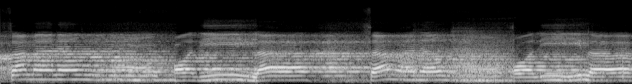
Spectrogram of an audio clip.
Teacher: Maka pada saat itu juga ikhwah sekalian, ikhfa yang kita baca harus juga ikut tebal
